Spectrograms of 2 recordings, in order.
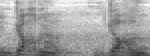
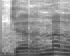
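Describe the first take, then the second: First: جگنل with the r turned into throaty gh; French-style General, جگنل. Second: Said in the usual way. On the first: Shown as a demonstration. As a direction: demonstrate جگنل, جگن with a uvular French r. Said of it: "غین کی طرح کو نکالیں گے". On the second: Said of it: "ہم کہتے ہیں English میں".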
